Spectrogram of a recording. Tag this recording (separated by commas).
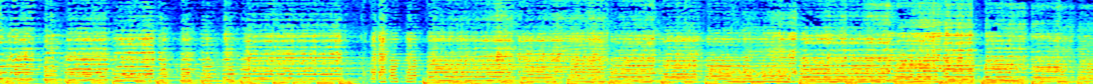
Accordion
